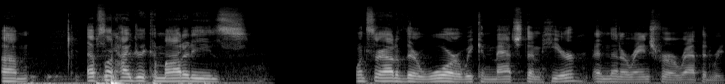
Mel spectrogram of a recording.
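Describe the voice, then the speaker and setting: Over a very clean recording with a silent background, a man with a slight Southern US accent, medium pitch and relaxed tone talks at a moderate pace with fairly even intonation and big swings in loudness. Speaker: video game streamer. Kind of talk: live gameplay stream chat. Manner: casual, relaxed.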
